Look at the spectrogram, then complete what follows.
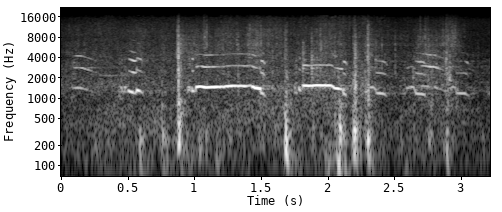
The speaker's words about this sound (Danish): Åh oh, nej! Jeg hader måger. De flyver altid rundt og klatter over det hele. Og det er altså ikke særlig sjovt at få en fugleklat i nakken, skulle jeg hilse at sige.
